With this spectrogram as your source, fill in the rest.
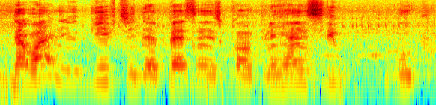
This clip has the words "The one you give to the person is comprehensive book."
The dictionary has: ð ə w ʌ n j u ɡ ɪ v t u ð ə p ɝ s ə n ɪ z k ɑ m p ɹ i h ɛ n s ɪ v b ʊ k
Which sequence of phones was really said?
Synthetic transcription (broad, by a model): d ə w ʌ n j u ɡ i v t u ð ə p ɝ s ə n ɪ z k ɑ m p l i h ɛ n s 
